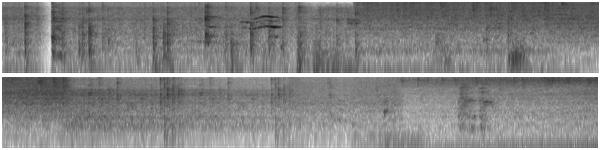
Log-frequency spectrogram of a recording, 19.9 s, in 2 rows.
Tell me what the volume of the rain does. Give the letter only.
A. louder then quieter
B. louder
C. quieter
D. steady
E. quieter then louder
C.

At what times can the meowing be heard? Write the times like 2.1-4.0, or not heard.
3.4-4.8, 8.4-9.6, 16.3-17.1.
